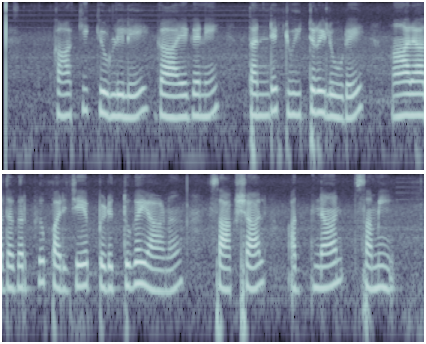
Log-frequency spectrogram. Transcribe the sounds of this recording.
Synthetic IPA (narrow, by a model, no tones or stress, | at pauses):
kaːkːikʲːuɭːile̞ɡaːjɐɣɐne̞ | t̪ɐnde̞tʋiːtːɐriluːɽe̞ | aːɾaːd̪ɐɣɐrkɨpɐɾit͡ɕɐjɐpːe̞ɽut̪ːuɣɐjaːɳɨ | saːkʂaːl | ɐ̰d̪naːnsɐmi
